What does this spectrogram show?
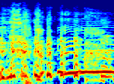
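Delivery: squealing laugh; high burst of laughter. Real, not acted. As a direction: laugh it out loud. Laughing at own story.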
